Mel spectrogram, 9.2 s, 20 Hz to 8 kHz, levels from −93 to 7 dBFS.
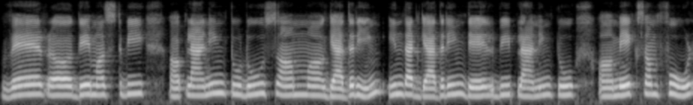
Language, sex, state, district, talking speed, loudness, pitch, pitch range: English, female, Gujarat, Valsad, 150 wpm, -17 LUFS, 225 Hz, 210-235 Hz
